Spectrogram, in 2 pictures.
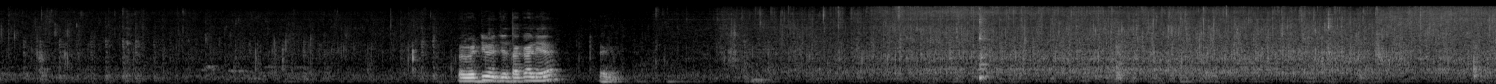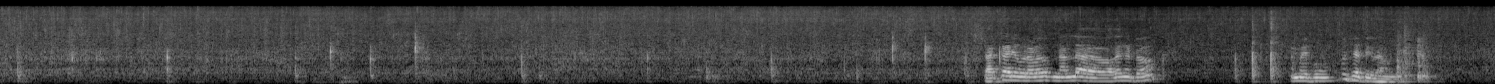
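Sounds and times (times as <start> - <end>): vegetables sizzling in hot oil: 0.0 - 29.9
spatula tapping a pan: 9.8 - 10.0, 14.7 - 15.8, 17.8 - 19.3, 23.5 - 24.8, 27.2 - 27.9.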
